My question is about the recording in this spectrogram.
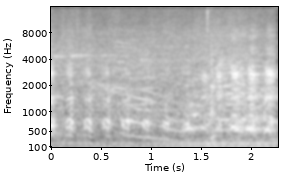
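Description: A person laughing in short quick bursts that fade half a second in, then voices, over a steady low hum of an idling vehicle.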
